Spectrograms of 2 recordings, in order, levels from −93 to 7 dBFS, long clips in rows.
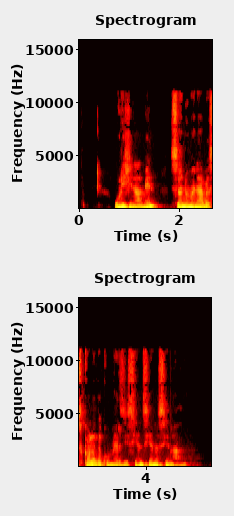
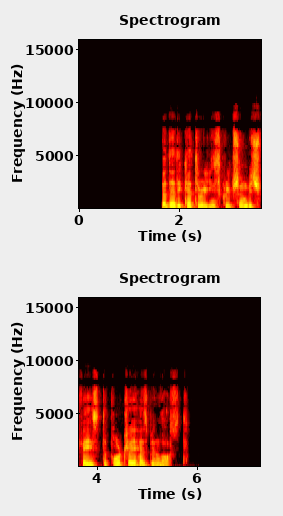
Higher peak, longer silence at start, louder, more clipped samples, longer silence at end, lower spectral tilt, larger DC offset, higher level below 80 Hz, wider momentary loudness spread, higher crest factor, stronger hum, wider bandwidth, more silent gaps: second, -10 dBFS vs -6 dBFS; second, 0.7 s vs 1.65 s; about the same, -24 LUFS vs -23 LUFS; neither; second, 0.5 s vs 1.45 s; first, -6.5 dB/octave vs -5 dB/octave; neither; second, -66 dBFS vs -60 dBFS; first, 12 LU vs 8 LU; second, 14 dB vs 20 dB; neither; first, 11.5 kHz vs 9.6 kHz; neither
